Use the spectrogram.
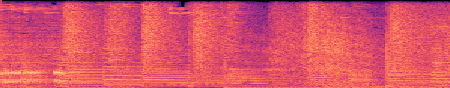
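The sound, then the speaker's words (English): A frog croaks loudly, a run of deep, buzzy croaks repeating in quick succession with no voices present. “The Frog Prince?”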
